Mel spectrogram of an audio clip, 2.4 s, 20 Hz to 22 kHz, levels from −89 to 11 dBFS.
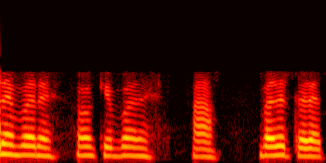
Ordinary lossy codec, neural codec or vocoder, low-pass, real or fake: none; none; 3.6 kHz; real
